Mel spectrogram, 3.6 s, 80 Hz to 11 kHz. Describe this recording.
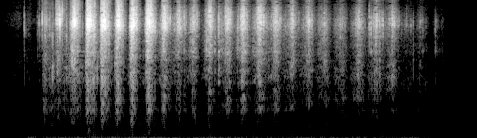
NATIVE RATTLE 03
A native north-American rattle such as those used for ceremonial purposes.
native, rattle, first-nations, indian, north-american, aboriginal, hand, ethnic, indigenous, percussion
